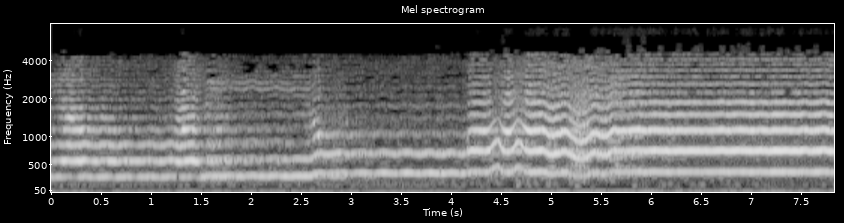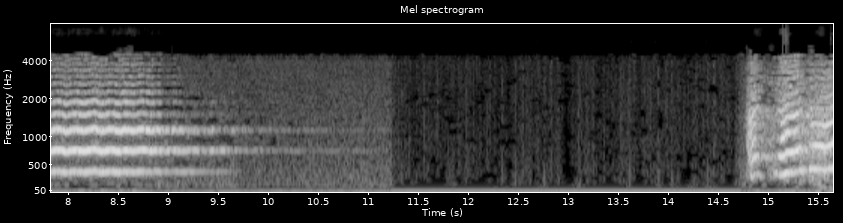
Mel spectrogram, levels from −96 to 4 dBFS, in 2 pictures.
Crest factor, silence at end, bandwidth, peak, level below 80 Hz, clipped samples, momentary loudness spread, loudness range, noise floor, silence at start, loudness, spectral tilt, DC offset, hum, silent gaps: 14 dB; 0 s; 4.8 kHz; 0 dBFS; -62 dBFS; under 0.1%; 11 LU; 10 LU; -63 dBFS; 0 s; -13 LUFS; -6 dB/octave; 0.7%; none; none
